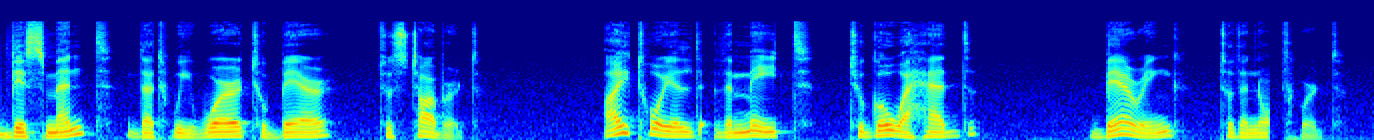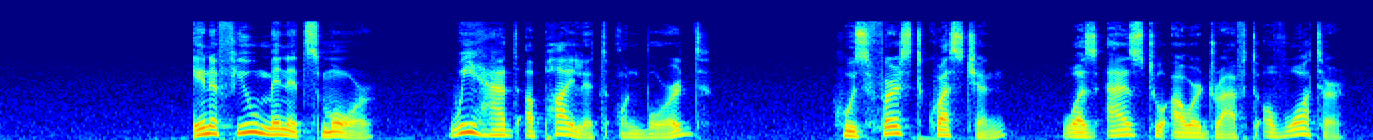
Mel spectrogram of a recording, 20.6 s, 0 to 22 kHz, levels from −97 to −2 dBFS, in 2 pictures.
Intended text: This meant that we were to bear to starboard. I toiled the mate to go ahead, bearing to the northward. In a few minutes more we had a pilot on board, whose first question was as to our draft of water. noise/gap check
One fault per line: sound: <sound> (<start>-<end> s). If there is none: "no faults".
sound: dropout (9.5-9.6 s)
